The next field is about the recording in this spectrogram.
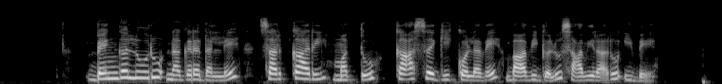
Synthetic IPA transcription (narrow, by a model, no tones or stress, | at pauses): beŋɡɐluːɾunɐɡɐɾɐd̪ɐlːe | sɐɾkaːɾimɐt̪ːukaːsɐɡikɔlɐʋe̞bʱaːʋiɡɐɭusaːʋiɾa̰ːɾuʔiʋḛ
